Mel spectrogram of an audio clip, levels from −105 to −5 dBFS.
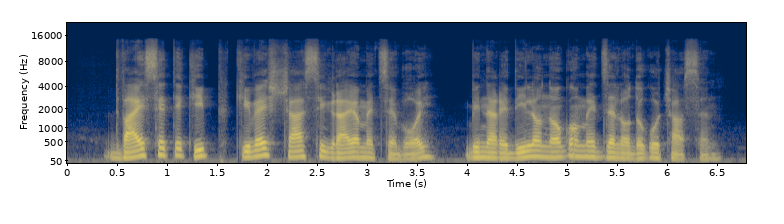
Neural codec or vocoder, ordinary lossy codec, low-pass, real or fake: vocoder, 44.1 kHz, 128 mel bands, Pupu-Vocoder; none; 14.4 kHz; fake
